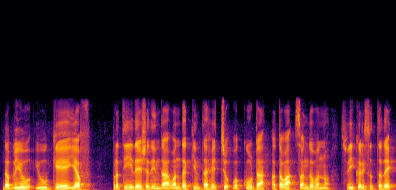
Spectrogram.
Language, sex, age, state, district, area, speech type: Kannada, male, 60+, Karnataka, Chitradurga, rural, read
